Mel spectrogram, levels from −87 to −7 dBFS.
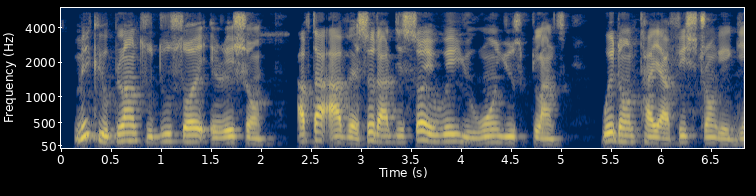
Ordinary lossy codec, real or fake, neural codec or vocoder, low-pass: none; real; none; 5.4 kHz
